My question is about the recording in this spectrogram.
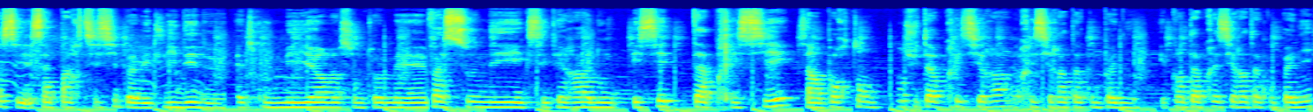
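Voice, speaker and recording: Slangy young woman vlogging in an echoey room. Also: on the low side. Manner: slangy, animated, talks straight to viewers. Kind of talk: casual vlog monologue. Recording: echoey room with music behind.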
